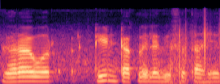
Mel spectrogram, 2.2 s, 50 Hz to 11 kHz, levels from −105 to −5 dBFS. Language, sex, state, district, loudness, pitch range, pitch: Marathi, male, Maharashtra, Aurangabad, -18 LUFS, 165-180 Hz, 175 Hz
